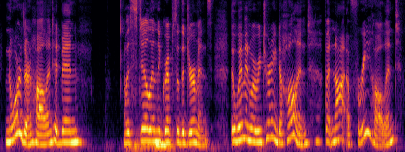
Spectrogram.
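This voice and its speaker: A woman reading a chapter of a biography aloud as narrator, lifting her voice for quoted lines. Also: on the high side. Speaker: audiobook reader. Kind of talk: scripted narration.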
